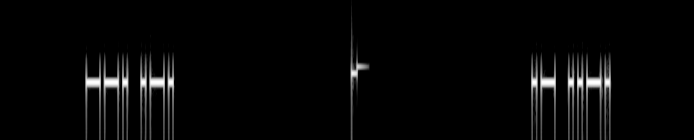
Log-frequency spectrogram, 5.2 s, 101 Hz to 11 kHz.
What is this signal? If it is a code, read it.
Morse code, heard as a keyed tone, about 36 wpm, 700 Hz. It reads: GR AF
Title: Top Two Letter Combinations in Words 35wpm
